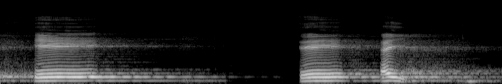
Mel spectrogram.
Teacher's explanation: जो जीभ है वो तालु के भी स्पर्श कर रही है और कंठ से उसका उच्चारण हो रहा है, ठीक है। कंठ से ए और जीभ ऊपर की ओर जा रही है तो क्या कहलाया, कंठ तालु।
